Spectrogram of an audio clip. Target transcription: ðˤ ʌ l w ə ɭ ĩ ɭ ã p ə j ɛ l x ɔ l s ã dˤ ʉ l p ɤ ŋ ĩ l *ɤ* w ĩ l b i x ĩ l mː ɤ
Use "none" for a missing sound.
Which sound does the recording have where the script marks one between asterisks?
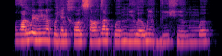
ɤ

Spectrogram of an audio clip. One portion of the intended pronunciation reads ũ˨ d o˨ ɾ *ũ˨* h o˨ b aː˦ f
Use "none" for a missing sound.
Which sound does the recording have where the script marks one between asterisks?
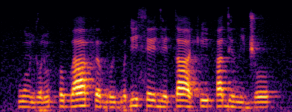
ũ˦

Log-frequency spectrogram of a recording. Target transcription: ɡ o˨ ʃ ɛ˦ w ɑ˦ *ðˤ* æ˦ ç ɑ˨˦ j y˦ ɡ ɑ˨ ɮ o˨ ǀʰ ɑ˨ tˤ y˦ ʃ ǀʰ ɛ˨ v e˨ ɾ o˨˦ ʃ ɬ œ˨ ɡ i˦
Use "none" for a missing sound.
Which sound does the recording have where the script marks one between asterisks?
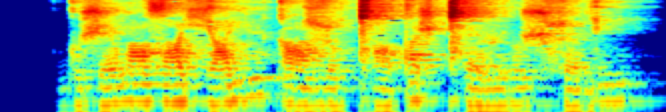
zˤ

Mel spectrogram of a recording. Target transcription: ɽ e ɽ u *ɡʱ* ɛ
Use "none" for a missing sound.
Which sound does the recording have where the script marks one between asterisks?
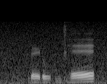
ɡʱ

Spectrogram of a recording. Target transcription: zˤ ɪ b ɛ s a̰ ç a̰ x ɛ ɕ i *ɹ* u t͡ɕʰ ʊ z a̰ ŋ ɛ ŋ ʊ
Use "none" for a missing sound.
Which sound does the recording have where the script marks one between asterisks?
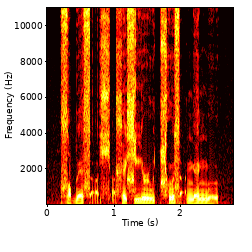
ɹ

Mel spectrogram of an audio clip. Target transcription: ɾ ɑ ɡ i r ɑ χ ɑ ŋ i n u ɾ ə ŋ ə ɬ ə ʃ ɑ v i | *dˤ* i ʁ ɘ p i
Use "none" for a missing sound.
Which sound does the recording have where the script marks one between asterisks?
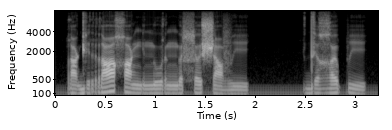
d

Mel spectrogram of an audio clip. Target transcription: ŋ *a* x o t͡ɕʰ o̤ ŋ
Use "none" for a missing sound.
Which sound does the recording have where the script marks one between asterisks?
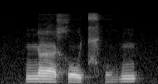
æ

